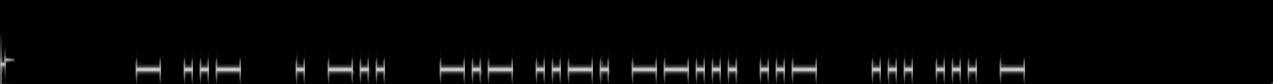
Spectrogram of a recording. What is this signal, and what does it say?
Morse code, heard as a keyed tone, about 15 wpm, 700 Hz. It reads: TU ED KF7U SST
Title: K1USN SST QSO Practice - 15wpm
